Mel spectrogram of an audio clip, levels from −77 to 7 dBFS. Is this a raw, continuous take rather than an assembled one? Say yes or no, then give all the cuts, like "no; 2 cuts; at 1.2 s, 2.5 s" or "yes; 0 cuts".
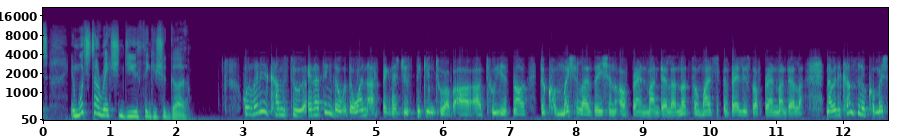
no; 1 cut; at 3.9 s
